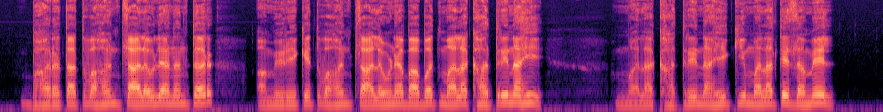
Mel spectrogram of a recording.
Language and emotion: Marathi, fearful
